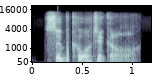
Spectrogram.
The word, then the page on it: subcortical: British English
